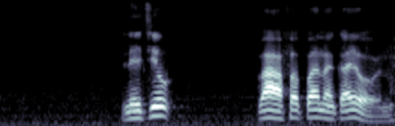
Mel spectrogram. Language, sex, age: Northern Sotho, male, 24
